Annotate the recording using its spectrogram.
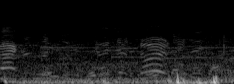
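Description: Voices of players and onlookers calling out across a soccer field, with a shout about one and a half seconds in, over an outdoor rumble. Two low thumps near the end.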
